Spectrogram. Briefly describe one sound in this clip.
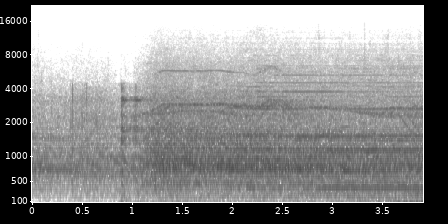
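A crowd cheers and roars.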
